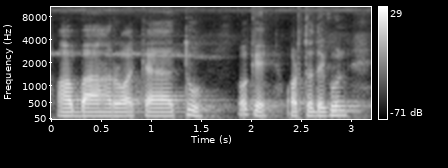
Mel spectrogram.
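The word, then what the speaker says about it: وبركاته: ওয়া বারাকাতু না, কিন্তু এখানে রয় আকার ধরা যাবে না, অবারাকাতু।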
